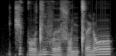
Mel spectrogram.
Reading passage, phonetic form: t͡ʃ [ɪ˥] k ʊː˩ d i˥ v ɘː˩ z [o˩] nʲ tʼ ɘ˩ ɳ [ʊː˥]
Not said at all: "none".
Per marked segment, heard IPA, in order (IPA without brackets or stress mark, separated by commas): ə˥, o˩, ʊː˥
